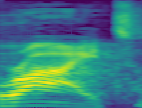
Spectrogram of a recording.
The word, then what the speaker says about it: write: Vous avez to write. On ne prononce pas le W.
